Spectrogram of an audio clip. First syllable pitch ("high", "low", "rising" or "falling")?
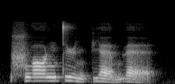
high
